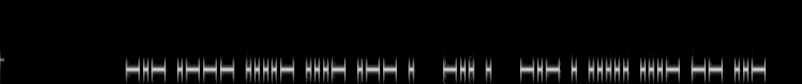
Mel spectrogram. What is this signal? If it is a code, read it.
Morse code, heard as a keyed tone, about 28 wpm, 700 Hz. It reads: KJ4VWE DE KE5VMU
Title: USA Callsign DE Callsign - 6 Characters - 28wpm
